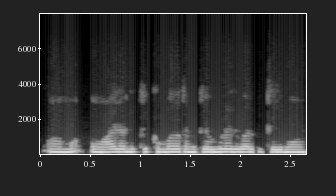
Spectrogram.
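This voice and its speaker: In a Tamil audio drama, a man with a fairly high, breathy voice plays an insecure young husband or boyfriend who pleads with and coaxes his partner again and again. He races through his lines in a completely flat delivery with a pleading mood. The recording is tinny and phone-like, with no room sound.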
